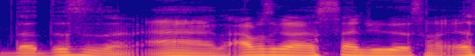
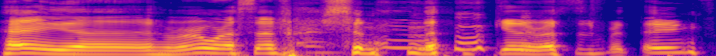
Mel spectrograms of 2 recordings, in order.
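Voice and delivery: sheepish confession; 8 semitones higher, 5 dB louder than usual. Pretend. Acted skit, confession to partner.

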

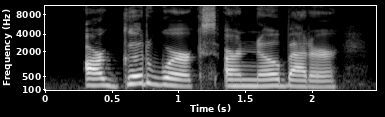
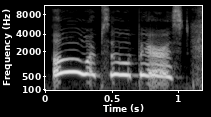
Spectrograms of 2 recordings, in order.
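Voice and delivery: squeaky high, fast mock-mortified friend; mock embarrassment; faster than usual. Congregant embarrassed about broccoli in teeth, squeaky mock mortification. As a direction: play a flustered friend, way up high.

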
